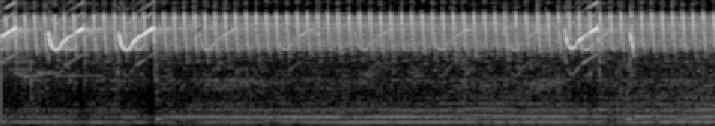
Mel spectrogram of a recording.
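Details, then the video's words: Hill prinia song used to stimulate a silent cage bird: a continuous rapid buzzy trill dominates, with a few sweeping whistled notes near the start and end, over a low background hum. "ciblek gunung diam saja kurang loss mental ciut latih dengan pancingan ini"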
